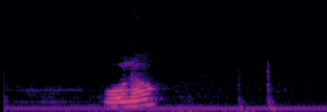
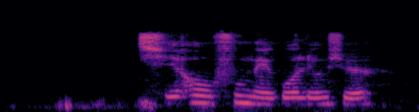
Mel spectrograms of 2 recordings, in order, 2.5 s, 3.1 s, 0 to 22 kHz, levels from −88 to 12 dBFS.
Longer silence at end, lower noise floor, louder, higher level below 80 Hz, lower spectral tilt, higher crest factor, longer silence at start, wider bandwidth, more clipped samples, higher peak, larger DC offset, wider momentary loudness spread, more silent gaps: about the same, 0.4 s vs 0.35 s; second, -60 dBFS vs -68 dBFS; about the same, -36 LUFS vs -34 LUFS; first, -70 dBFS vs -78 dBFS; first, -9.5 dB/octave vs -1.5 dB/octave; about the same, 20 dB vs 20 dB; first, 0.8 s vs 0.45 s; first, 15 kHz vs 8 kHz; neither; second, -20 dBFS vs -16 dBFS; neither; first, 26 LU vs 23 LU; neither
